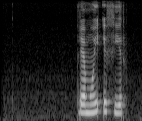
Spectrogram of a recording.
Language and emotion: Russian, neutral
